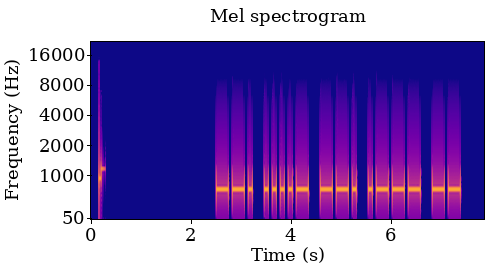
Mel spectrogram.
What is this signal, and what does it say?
Morse code, heard as a keyed tone, about 15 wpm, 700 Hz. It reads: G4GJM
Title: DXCC-100 Call Signs - 5 Characters - Repeated 2x - 15wpm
